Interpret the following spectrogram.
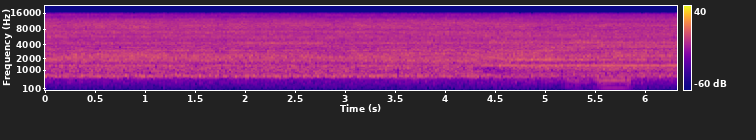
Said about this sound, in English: to let my heat gun warm up a little bit first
